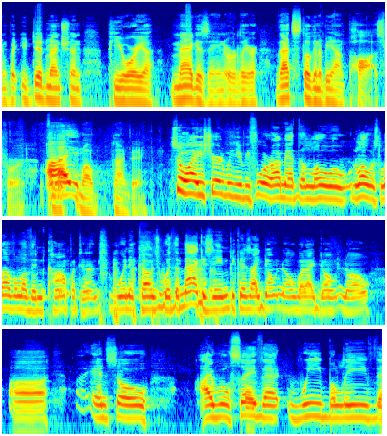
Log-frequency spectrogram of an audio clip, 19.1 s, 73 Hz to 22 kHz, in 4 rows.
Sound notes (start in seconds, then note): 10.7 laughing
